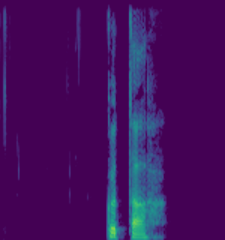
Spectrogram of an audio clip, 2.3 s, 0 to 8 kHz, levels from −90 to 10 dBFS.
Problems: none marked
